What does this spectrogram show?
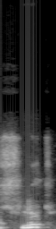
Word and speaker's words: Slot: Apparently, Slot's name is pronounced as Slut in Dutch.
